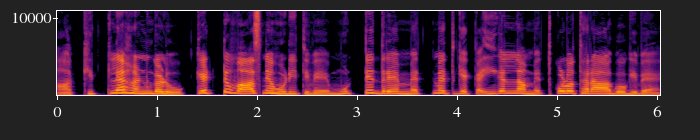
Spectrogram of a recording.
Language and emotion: Kannada, disgusted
